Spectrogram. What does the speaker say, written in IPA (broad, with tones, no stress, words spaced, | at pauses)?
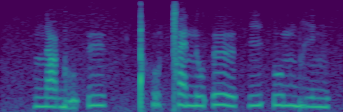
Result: nɑ˨ɡṵ˨˦ ʔy˧ | ǃʰṵ˦ǀæ˧nu˦ʔø˦˨ | i˧ ʔu˧ mbi˨n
